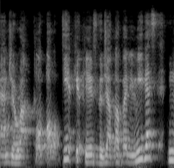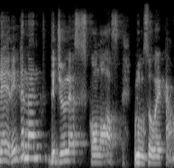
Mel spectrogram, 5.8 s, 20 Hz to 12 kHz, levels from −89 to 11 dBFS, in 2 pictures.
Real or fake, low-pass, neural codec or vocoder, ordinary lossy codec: fake; 10.8 kHz; codec, 24 kHz, 0.9 kbps, WavTokenizer, medium music audio release; Opus, 64 kbps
